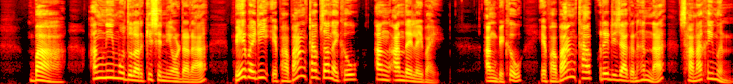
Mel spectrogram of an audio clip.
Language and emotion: Bodo, surprised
